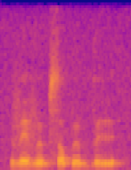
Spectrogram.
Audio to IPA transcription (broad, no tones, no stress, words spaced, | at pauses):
vɛvɵbsɔp ɵbɡɵr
